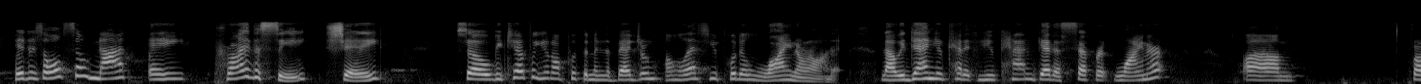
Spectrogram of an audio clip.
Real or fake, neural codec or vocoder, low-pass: fake; codec, 16 kHz, 1 kbps, FreqCodec, larger model; 7.2 kHz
